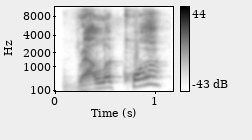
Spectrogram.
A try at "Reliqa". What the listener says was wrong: Reliqa. Hard Q. Yep. No U.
